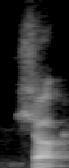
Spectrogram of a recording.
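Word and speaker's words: Shough: Shuck.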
